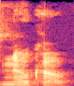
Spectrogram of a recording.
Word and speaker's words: NoCo: NoCo or North Colorado, or how do you like to say it? Technically with the state, it's just NoCo Pet Doors.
